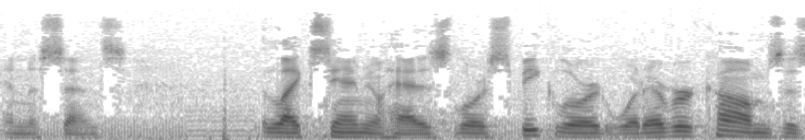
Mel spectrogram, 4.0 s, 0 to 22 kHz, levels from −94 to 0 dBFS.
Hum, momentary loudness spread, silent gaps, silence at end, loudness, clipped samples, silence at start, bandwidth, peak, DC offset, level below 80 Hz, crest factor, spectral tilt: none; 18 LU; none; 0 s; -36 LUFS; under 0.1%; 0 s; 15.5 kHz; -16 dBFS; under 0.1%; -62 dBFS; 20 dB; -5.5 dB/octave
